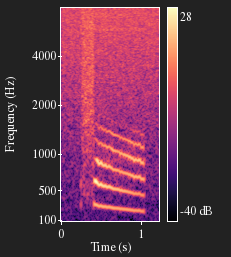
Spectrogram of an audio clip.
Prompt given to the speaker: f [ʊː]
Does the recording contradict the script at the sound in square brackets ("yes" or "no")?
yes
